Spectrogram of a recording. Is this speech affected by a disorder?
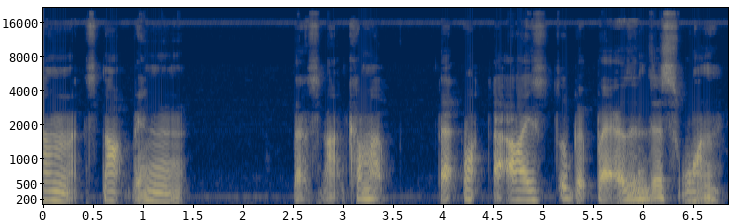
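Yes: cerebral palsy; since birth, hand tremors.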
